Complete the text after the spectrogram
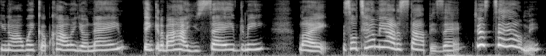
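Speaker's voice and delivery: high voice climbing toward the end; mock desperate pleading. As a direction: imitate a lovesick woman begging. Retold breakup, woman pleading.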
